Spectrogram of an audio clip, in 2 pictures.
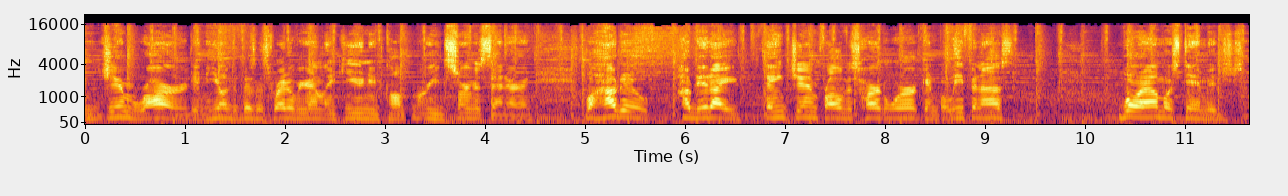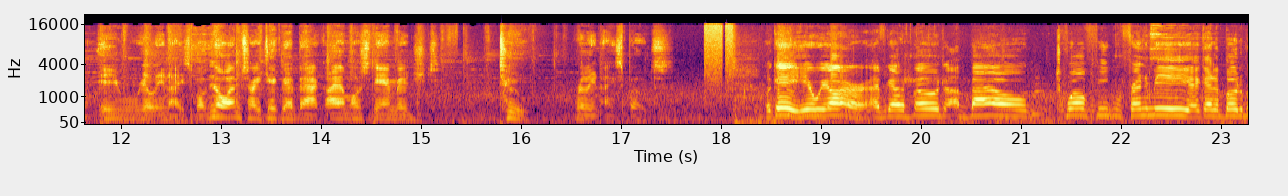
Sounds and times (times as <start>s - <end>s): Music: 0.0s - 23.2s
Speech: 18.4s - 23.2s.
